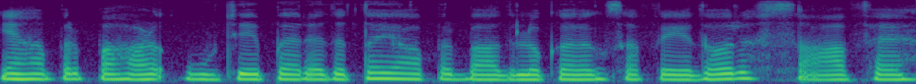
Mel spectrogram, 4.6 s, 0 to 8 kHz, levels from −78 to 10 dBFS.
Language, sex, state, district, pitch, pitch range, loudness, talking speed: Hindi, female, Chhattisgarh, Sukma, 180 Hz, 170-185 Hz, -14 LUFS, 210 wpm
